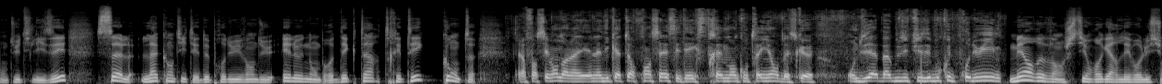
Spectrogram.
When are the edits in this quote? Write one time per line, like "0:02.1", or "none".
0:05.0
0:10.1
